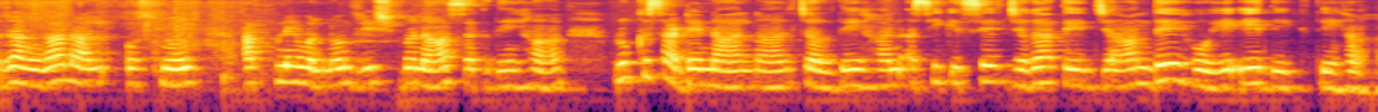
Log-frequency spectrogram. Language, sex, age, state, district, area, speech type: Punjabi, female, 45-60, Punjab, Jalandhar, urban, spontaneous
